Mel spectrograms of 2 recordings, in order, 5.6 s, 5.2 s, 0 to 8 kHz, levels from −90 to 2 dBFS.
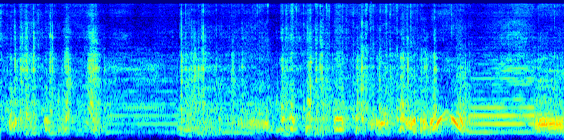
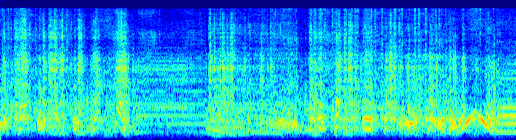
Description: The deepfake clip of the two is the first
